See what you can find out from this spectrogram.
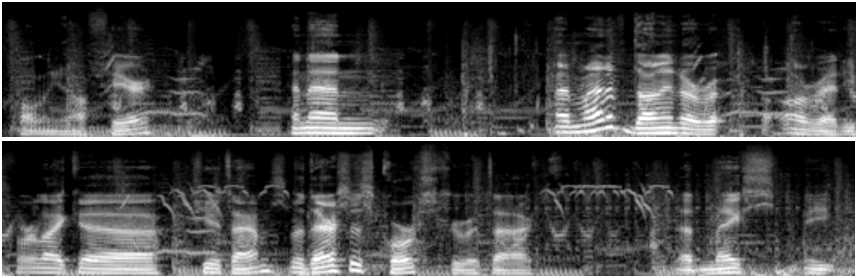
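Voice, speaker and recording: Halting male speedrunner over game music. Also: medium pitch, lively intonation, gravelly. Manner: halting, rambling, self-interrupting. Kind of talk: casual live gameplay commentary.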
